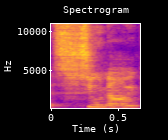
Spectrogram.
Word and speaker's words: tsunami: Like, I know with tsunami, like people just pronounce it tsunami, but there's a T, so you're supposed to say tsunami, technically.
